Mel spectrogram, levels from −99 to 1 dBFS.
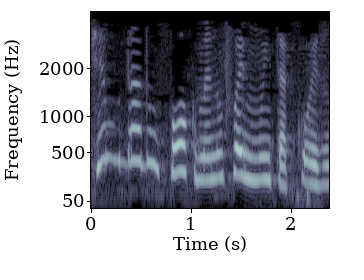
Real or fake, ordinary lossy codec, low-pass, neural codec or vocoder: fake; MP3, 16 kbps; 3.6 kHz; autoencoder, 48 kHz, 128 numbers a frame, DAC-VAE, trained on Japanese speech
